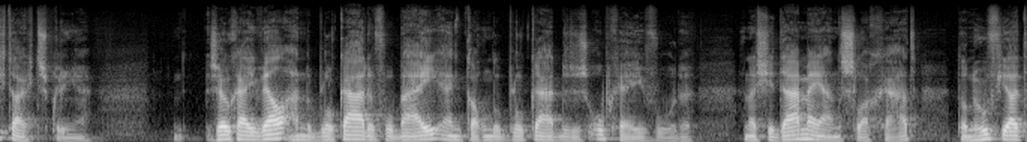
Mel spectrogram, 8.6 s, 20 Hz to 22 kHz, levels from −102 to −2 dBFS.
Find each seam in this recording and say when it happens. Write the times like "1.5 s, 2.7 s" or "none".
6.1 s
